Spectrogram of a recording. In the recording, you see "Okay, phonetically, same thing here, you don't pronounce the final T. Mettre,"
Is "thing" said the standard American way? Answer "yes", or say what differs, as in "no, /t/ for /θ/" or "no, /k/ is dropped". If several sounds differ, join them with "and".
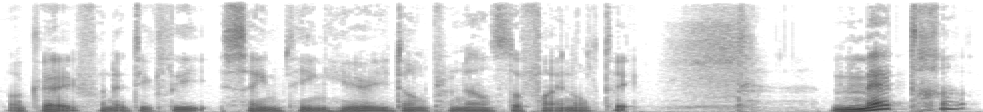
yes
